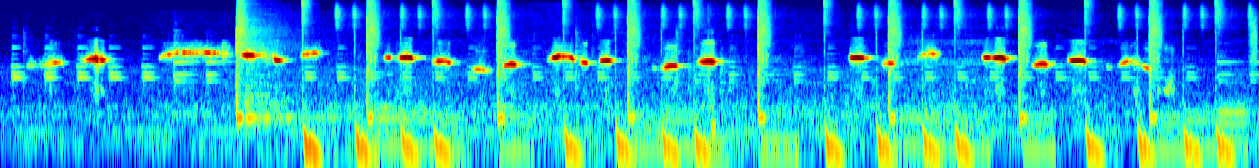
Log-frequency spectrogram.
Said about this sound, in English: You said something about whistling a song. I want to whistle a song before I get started.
